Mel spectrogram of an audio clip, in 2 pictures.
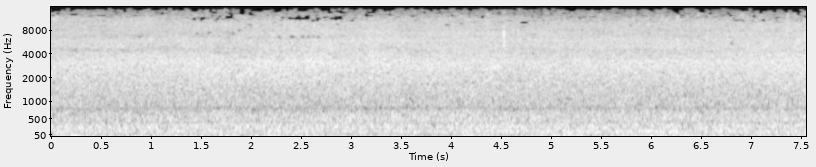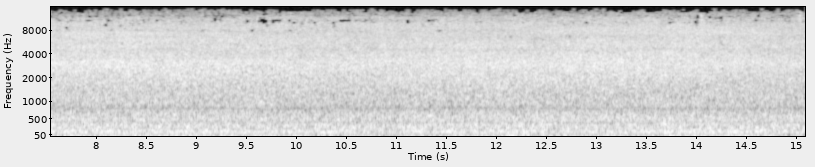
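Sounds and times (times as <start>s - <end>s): waves breaking on sandy beach: 0.0s - 15.0s
wind rumbling on microphone: 0.0s - 15.0s.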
